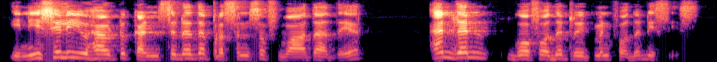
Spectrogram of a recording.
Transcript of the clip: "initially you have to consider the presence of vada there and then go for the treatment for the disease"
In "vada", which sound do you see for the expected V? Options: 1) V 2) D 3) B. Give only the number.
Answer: 1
